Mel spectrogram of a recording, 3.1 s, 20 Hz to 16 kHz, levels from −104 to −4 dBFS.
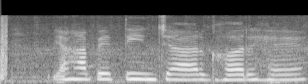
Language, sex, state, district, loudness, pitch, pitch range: Hindi, female, Bihar, West Champaran, -16 LUFS, 230 Hz, 225-245 Hz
